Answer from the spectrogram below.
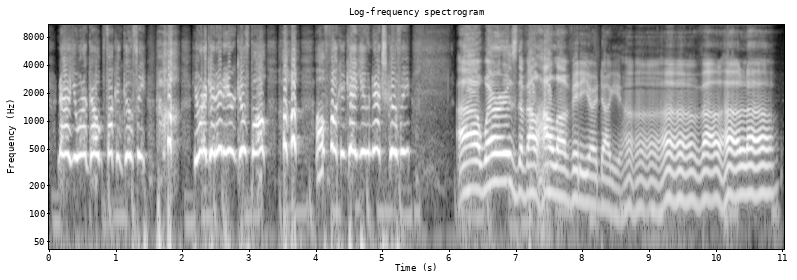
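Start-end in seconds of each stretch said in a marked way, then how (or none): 0.1-5.4 very high, squeaky, put-on cartoon mouse voice. Asked to do Mickey Mouse calling out Goofy, the speaker does a Mickey Mouse impression. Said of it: "Can you do an impression of Mickey Mouse".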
